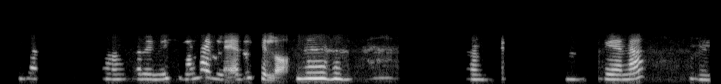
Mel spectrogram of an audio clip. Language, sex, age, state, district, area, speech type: Bodo, female, 18-30, Assam, Kokrajhar, rural, conversation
